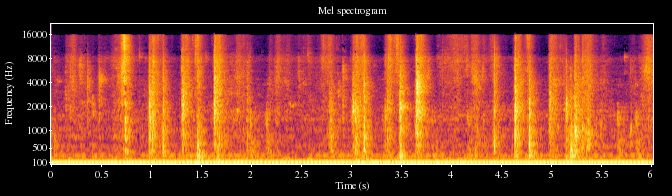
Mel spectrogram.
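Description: A tarot deck being shuffled by hand: irregular soft clicks and flicks of card edges, over a steady low hum.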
